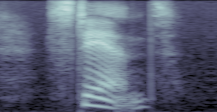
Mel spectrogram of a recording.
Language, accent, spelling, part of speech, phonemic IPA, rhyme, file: English, US, stands, noun / verb, /stændz/, -ændz, En-us-stands.ogg
- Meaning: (noun) plural of stand; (verb) third-person singular simple present indicative of stand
